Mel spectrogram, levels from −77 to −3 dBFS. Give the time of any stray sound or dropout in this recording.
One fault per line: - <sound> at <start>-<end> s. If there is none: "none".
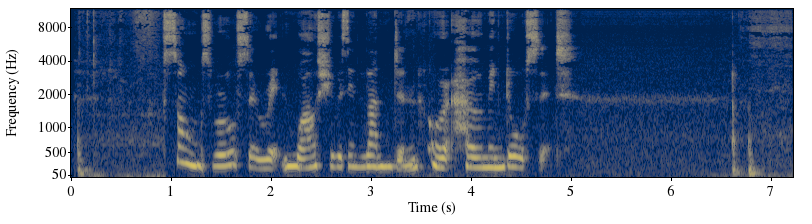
none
